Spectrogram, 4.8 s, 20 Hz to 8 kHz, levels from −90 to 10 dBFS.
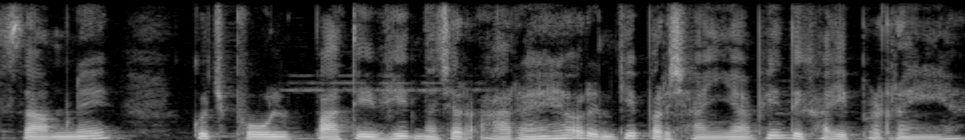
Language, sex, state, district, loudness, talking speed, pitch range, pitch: Hindi, male, Uttar Pradesh, Lalitpur, -20 LUFS, 210 wpm, 110-130 Hz, 120 Hz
